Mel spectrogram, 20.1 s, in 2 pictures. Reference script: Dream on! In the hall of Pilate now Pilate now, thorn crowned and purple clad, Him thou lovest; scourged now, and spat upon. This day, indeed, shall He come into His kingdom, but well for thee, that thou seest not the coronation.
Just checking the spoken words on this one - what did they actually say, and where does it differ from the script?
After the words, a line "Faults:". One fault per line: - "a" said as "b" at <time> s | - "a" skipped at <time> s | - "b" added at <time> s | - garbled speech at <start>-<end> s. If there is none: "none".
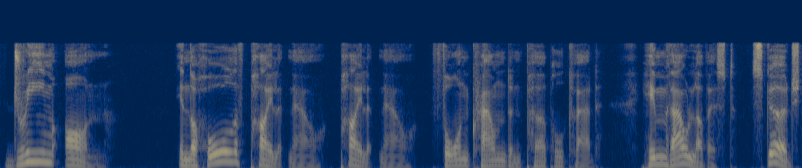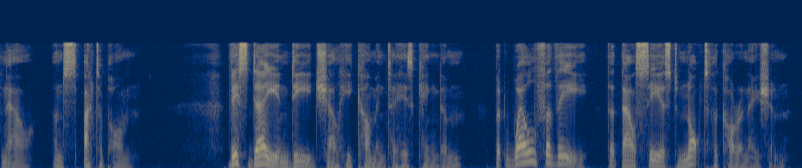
Dream on! In the hall of Pilate now Pilate now, thorn crowned and purple clad, Him thou lovest; scourged now, and spat upon. This day, indeed, shall He come into His kingdom, but well for thee, that thou seest not the coronation.
Faults:
none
